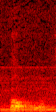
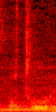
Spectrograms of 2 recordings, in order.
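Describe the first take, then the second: First: A glottal stop and a vowel-like final L. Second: A released T running into a dark L. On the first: "the whole thing doesn't involve the tongue tip at all" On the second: "the lateral release bottle into a dark L that we have in standard received pronunciation"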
